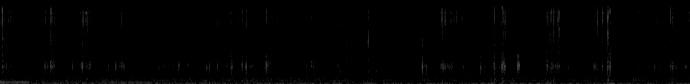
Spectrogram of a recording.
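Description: Long nails scratch rapidly across the studs of a black multicolor rhinestone hard-shell clutch as it is held upright and then tilted. The result is quiet, dense, bright scratching and clicking in quick bursts over a faint low hum.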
